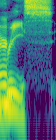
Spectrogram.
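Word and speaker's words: Rhys: oh is is is Reese Reese I it's Reese yeah Reese specifically um interesting anyway I have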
